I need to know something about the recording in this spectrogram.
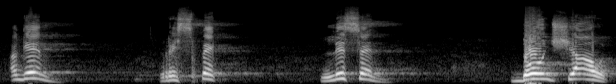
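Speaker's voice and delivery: loud preacher's warning; emphatic command. Real, not acted. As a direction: bark the rule out.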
